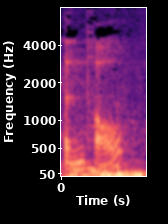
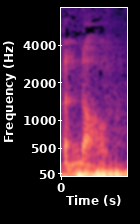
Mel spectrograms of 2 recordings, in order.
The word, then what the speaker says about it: tịnh thổ: Ví dụ như khi chúng ta viết chữ tịnh độ thì chúng ta viết ra chữ Hán là tịnh thổ,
